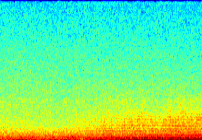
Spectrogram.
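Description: Steady low drone of a light propeller aircraft's engine in flight.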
